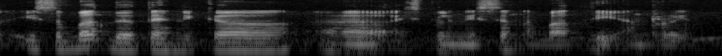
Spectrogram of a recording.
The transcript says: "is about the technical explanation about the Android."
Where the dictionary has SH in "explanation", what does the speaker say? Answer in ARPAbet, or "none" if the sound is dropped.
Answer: S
